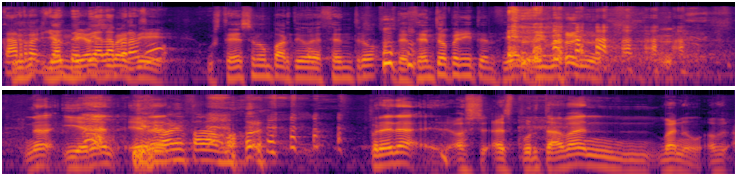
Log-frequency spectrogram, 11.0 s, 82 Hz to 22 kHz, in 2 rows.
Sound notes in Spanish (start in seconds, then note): 3.8 risas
